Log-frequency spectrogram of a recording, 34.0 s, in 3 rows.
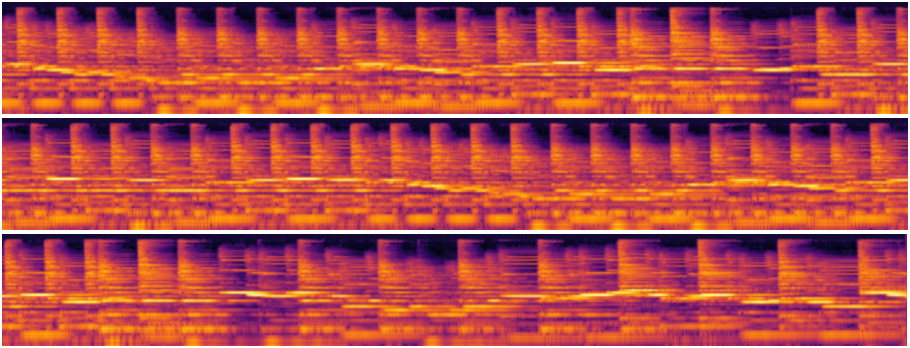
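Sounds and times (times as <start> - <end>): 
alto recorder playing a hornpipe: 0.0 - 33.9.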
